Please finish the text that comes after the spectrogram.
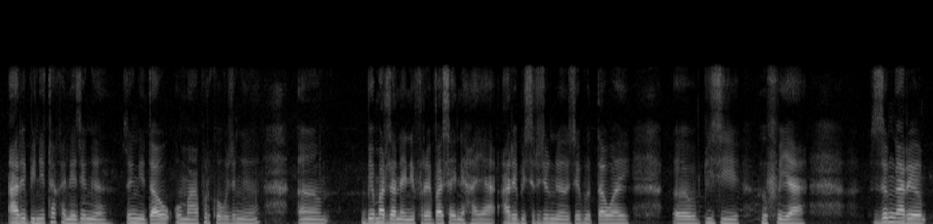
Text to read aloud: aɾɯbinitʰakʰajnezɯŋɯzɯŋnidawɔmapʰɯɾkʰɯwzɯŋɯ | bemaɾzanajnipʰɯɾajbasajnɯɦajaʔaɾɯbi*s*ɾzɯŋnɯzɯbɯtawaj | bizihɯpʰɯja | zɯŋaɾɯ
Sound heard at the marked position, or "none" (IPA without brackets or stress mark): s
